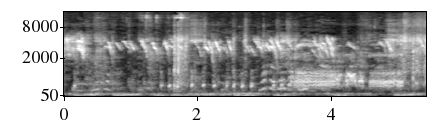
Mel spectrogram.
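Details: A wild red junglefowl hen calls for a mate: low clucks and a harsh, rasping burst late in the clip, mixed with continuous high descending chirps and a low background drone.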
